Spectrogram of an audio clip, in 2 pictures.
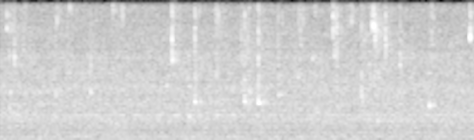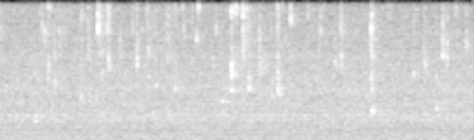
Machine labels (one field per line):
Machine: pump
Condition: normal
